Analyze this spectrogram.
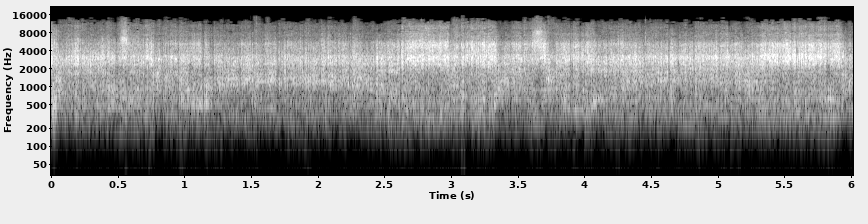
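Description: Live metal band playing loud and continuously: distorted guitars, bass and drums with a vocalist screaming into a microphone. Recorded on a small camera microphone that is overloaded, so it comes across as a dense, harsh, crackling wall of noise with no low end.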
